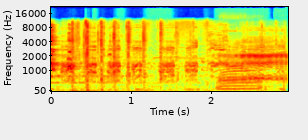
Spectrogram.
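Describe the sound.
Chicken clucking and other farm-animal calls in a farm video game: a run of quick, sharp clicking bursts followed by a sustained, wavering bleat-like call, moderately loud.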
